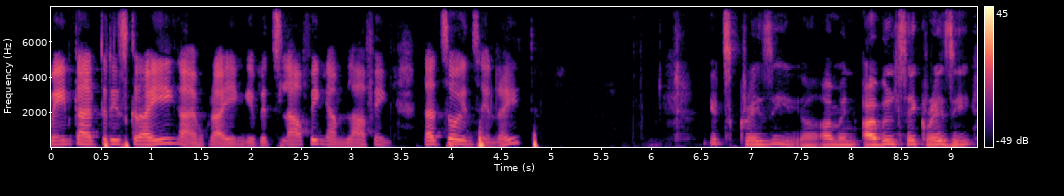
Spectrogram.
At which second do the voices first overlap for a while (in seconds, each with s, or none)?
none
